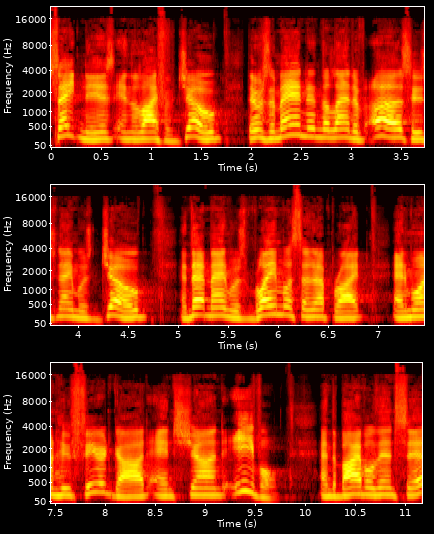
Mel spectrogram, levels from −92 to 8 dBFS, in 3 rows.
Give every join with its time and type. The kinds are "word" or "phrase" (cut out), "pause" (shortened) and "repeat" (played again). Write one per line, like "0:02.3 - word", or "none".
none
